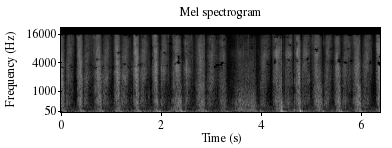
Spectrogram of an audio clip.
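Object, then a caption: Frozen lemon shaved-ice sorbet in a paper cup, scraped with a wooden spoon. A flat wooden spoon scrapes and scoops pale, granular lemon shaved-ice sorbet in a paper cup. Quick, repeated bright crunchy scrapes come in a steady back-and-forth rhythm, with a brief softer hiss near the middle.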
